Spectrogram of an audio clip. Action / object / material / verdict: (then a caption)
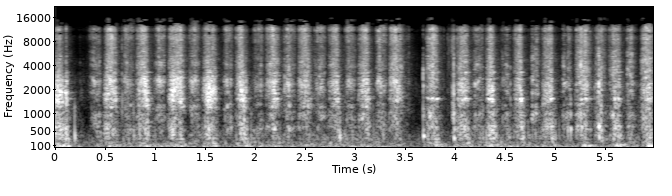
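scrape / chalk block scraped with a metal blade / chalk / none. A flat, solid chalk block held in a gloved hand has its surface scraped with a metal putty knife. Quick, rhythmic rasping strokes repeat steadily, bright and gritty with a short dry decay, and there is a brief pause partway through.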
